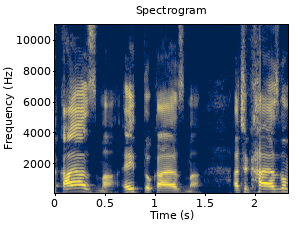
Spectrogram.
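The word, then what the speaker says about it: chiasma: মানে আমাকে আর বেশি পরিশ্রমই করতে হয় না কায়াজমা এইতো কায়াজমা আচ্ছা কাজমা বানানটা একটু ভুল হয়েছে সি এইচ আই এস এস এম ঠিক আছে তো হিমোফিলিয়ার অংক করবো আমরা।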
